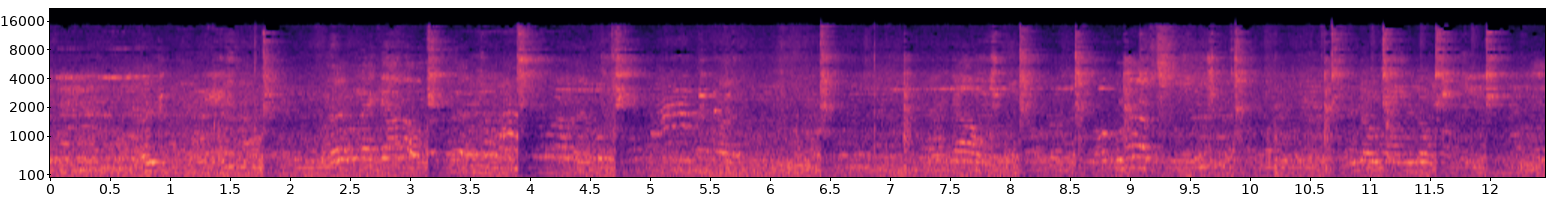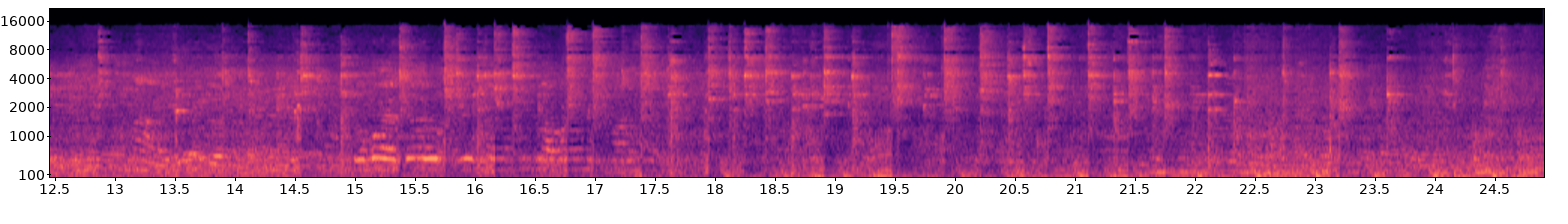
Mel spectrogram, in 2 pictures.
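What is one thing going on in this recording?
Metal spatulas clack and scrape against a cold metal plate.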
